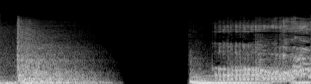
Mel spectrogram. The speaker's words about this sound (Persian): ببخشید جناب، نژاد سگتون چیه؟ پیت بول. چند سالشونه؟ 2 سالشه ولی مشالله مثل 5 ساله هست. خوش اخلاقه؟ بد اخلاقه؟ وای نگین، he's so friendly. آروم و خوش اخلاق.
